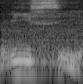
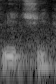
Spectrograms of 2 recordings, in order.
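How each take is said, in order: First: The name is said with an English pronunciation. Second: The name is said with an Italian pronunciation. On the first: "as English speakers would say" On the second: "in modern Italian it's Vichy"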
